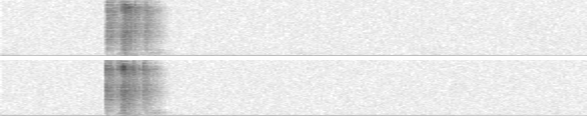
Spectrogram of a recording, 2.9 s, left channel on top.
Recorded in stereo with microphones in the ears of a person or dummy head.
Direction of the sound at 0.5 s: 50° right (ahead or behind).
